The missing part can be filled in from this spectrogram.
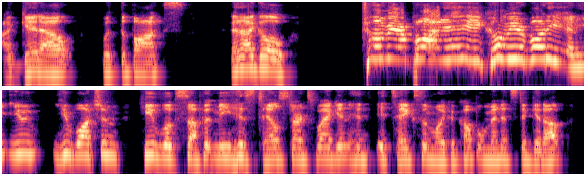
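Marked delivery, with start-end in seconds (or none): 3.6-5.6 very high, shrill, loud shrieking call. Retelling calling an old dog over from the roadside: high-pitched shrieking voice. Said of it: "in this like high pitched shrieking voice".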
